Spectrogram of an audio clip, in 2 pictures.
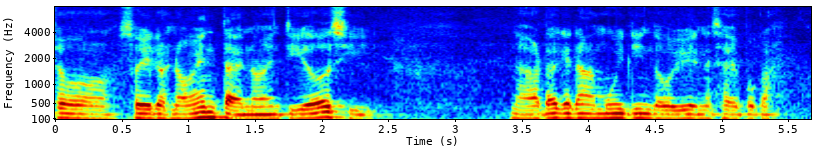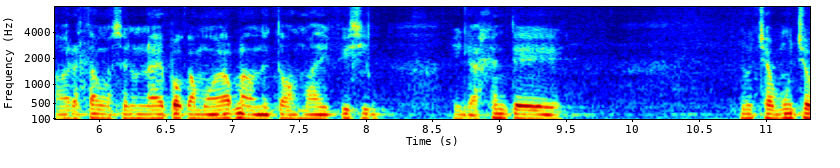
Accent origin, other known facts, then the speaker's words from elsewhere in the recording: Buenos Aires, Argentina; also born or lived in Bariloche; me crié un poco en Buenos Aires, también en Bariloche, más en Buenos Aires que en Bariloche en mi infancia.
